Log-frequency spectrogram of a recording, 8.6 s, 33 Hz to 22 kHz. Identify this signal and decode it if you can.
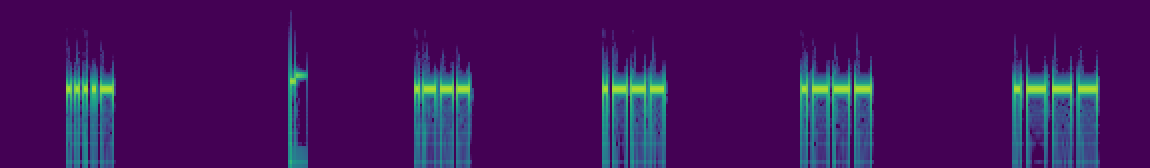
Morse code, heard as a keyed tone, about 33 wpm, spaced as for 8 wpm, 700 Hz. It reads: 4 JJJJ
